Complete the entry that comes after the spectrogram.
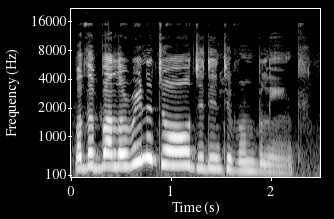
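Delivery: usual speaking voice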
